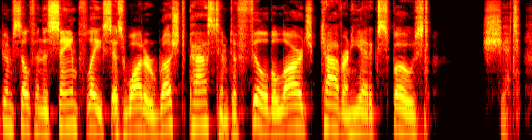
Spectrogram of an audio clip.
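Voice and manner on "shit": breathless whispered swear; a hushed desperate whisper of a curse. Acted. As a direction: curse under your breath.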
